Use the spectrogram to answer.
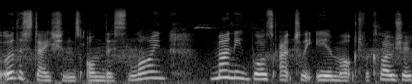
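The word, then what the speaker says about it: Manea: it to the station I now know to be pronounced as Manny not Mania so yes at this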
